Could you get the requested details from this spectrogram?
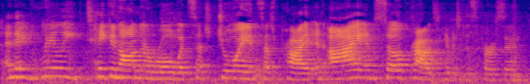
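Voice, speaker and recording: Chatty and enthusiastic, a female drama club teacher gives parents an informal, gushing award speech in an indoor performance space. Her voice is on the high side, fairly quick, bright and forceful. The noisy mic sits far from her in a reverberant, echoey room.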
